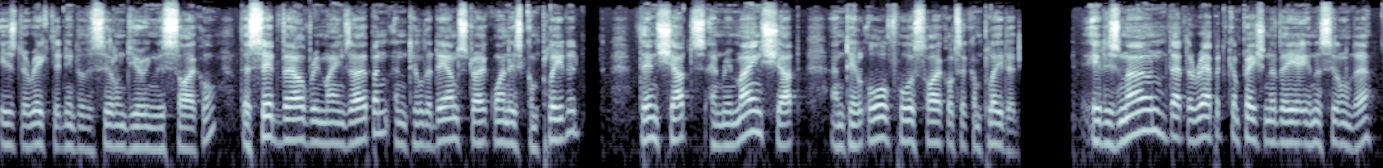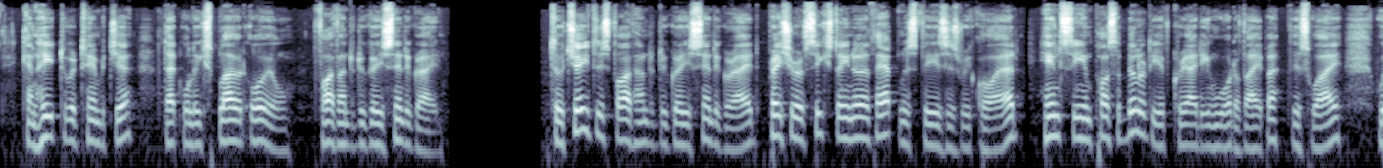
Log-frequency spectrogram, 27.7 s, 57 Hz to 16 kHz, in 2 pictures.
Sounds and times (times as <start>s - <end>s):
Speech: 0.0s - 10.2s, 10.8s - 18.3s, 19.3s - 27.6s.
